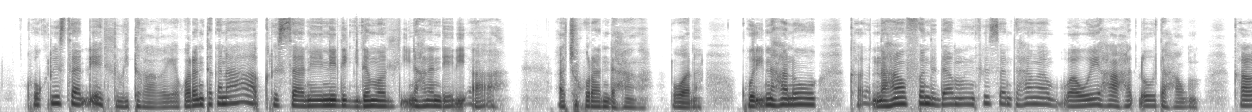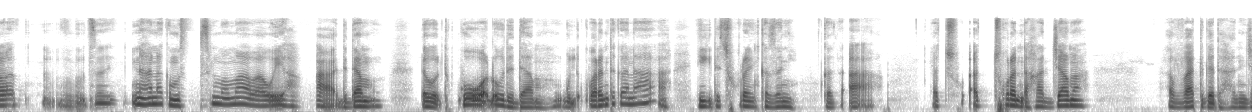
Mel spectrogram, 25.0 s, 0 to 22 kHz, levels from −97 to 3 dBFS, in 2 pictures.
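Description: Speech sent over a call link, with three kinds of jitter-buffer fault. From 12.55 to 13.77 s there are repeated stalls (stutter): seven short gaps filled by stretched sound, the longest 120 ms, making up about a quarter of that span. Unlike a single freeze, the speech keeps catching and dragging. Two call audio freezes follow, at 14.33 to 14.54 s (190 ms) and 15.44 to 15.70 s (240 ms). Each is one continuous fading buzz or hiss that never drops to silence before the speech resumes exactly where it stopped, likely because packets were held up. From 18.81 to 23.43 s, a jitter buffer speed-up plays the speech at about 107% by trimming roughly 0.3 s of pitch periods. The pitch stays the same, unlike a resampling error, but the delivery sounds hurried.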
